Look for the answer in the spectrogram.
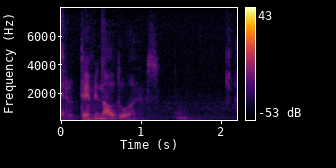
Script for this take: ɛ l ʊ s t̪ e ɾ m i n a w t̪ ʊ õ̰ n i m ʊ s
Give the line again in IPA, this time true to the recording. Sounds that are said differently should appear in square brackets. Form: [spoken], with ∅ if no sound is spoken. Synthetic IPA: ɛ [ɾ] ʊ [∅] t̪ e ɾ m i n a w [d̪] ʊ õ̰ n i [b] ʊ s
